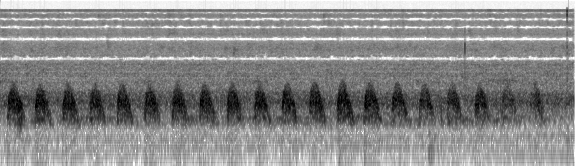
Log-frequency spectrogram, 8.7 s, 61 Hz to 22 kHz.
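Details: Fetal heartbeat at 15 weeks of pregnancy on an at-home Doppler, male fetus: rapid, regular whooshing pulses about 140 beats per minute, within normal range.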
